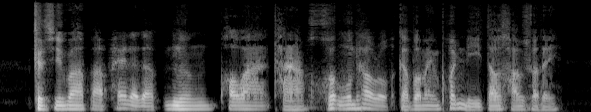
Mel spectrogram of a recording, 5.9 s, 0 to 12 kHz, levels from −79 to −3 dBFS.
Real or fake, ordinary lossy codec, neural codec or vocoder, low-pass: fake; AAC, 32 kbps; codec, 16 kHz in and 24 kHz out, 0.4 kbps, LongCat-Audio-Codec, four codebook decoder; 10.8 kHz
